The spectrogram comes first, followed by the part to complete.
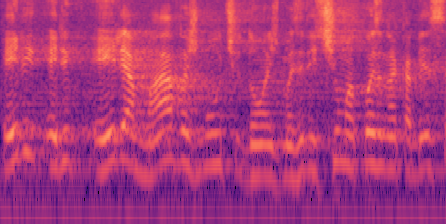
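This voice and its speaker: Going at a very fast pace, a man with a high pitch shows ordinary pitch variation. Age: 60s. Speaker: pastor. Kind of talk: casual chat.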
